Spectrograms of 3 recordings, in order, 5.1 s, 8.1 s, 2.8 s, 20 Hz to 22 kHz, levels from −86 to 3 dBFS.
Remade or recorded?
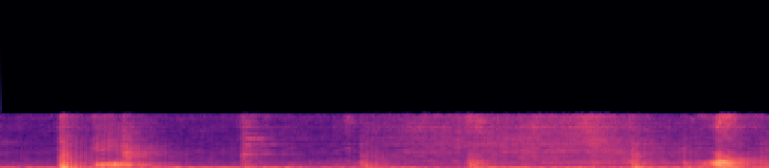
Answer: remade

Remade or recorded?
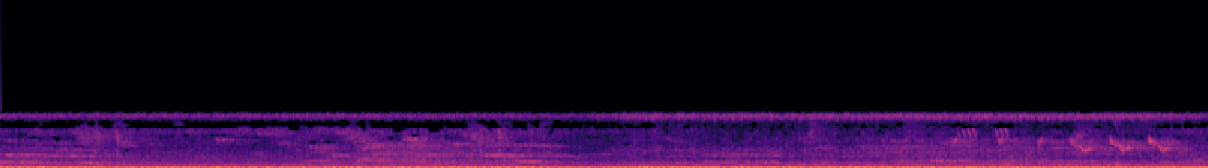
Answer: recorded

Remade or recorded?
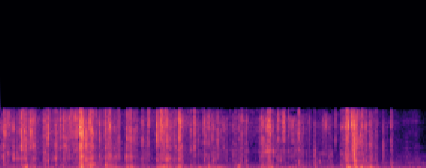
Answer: recorded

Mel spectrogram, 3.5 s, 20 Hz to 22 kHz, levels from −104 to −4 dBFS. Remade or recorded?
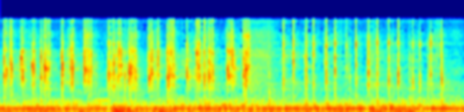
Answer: remade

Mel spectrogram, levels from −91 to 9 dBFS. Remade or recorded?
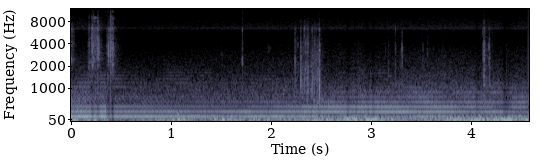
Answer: recorded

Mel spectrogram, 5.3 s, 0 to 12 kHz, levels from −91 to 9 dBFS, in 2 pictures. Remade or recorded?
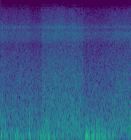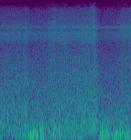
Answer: recorded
